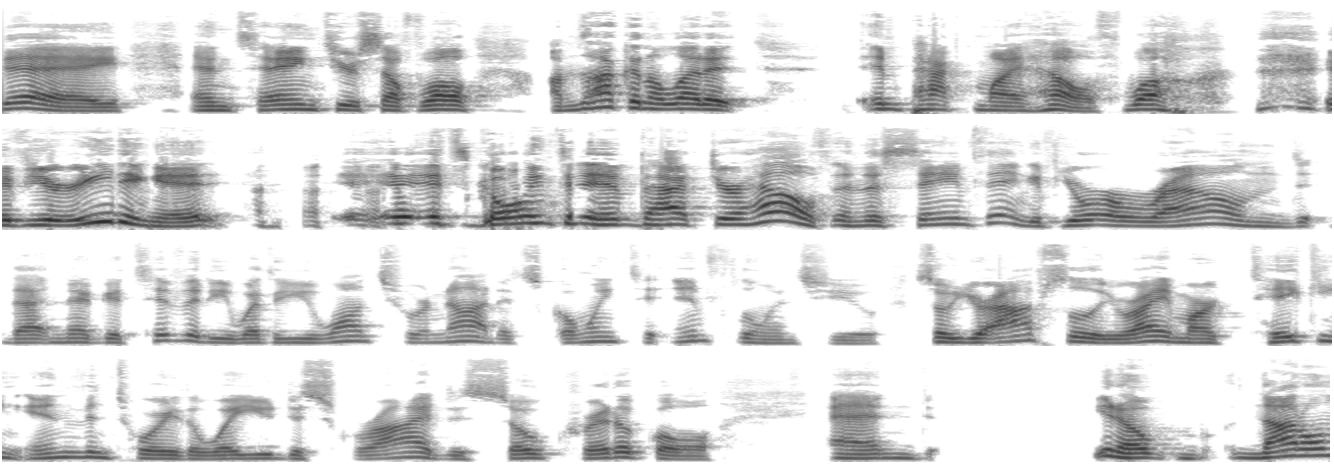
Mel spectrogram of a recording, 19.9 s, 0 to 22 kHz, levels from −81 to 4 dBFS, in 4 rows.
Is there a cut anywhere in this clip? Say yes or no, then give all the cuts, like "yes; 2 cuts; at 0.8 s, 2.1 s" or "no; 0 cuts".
yes; 1 cut; at 13.3 s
